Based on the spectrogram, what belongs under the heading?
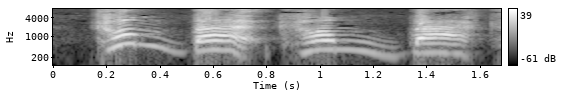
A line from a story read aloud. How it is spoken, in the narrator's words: screamed the Rocket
